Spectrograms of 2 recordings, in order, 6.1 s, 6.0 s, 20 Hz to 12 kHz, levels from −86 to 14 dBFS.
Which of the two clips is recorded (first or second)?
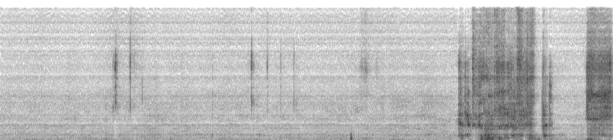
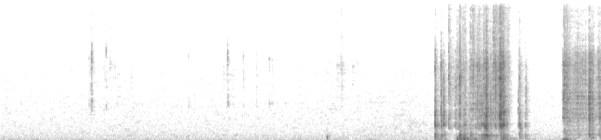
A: second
